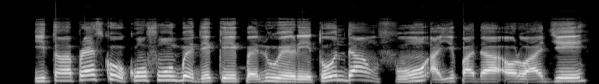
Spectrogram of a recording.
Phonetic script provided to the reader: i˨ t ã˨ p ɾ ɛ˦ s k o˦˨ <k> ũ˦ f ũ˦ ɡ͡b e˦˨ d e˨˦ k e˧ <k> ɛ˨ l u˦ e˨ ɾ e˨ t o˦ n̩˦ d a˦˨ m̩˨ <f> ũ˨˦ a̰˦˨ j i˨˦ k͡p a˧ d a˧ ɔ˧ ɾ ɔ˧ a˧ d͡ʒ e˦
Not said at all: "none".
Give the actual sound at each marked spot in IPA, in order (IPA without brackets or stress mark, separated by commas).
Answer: k, k͡p, f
